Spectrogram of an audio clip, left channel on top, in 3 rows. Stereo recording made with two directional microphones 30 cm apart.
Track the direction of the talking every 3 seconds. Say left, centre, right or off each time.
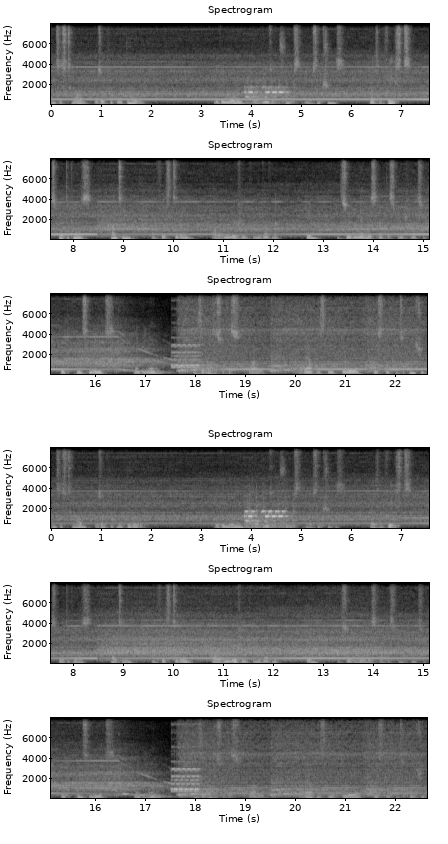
left, left, left, centre, left, left, left, left.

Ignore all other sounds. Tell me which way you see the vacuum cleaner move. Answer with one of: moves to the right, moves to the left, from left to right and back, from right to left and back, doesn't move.
from left to right and back.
